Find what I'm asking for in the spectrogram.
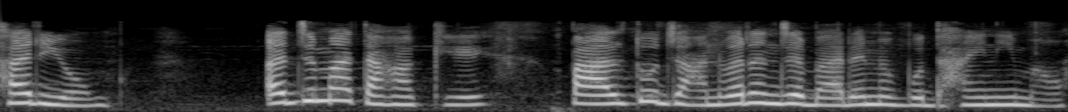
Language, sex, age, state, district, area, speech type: Sindhi, female, 18-30, Maharashtra, Mumbai Suburban, urban, spontaneous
